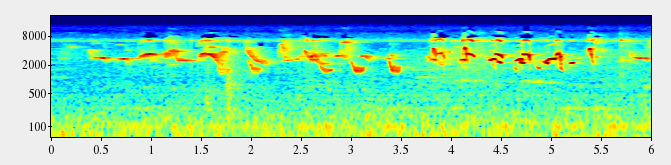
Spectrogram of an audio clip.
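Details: A caged greater green leafbird sings ngentrok fashion, copying an orange-headed thrush, with strong descending slurred whistles followed by a quick burst of high, twittering notes, over a faint low background hum.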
